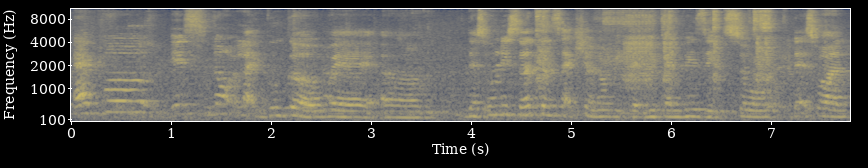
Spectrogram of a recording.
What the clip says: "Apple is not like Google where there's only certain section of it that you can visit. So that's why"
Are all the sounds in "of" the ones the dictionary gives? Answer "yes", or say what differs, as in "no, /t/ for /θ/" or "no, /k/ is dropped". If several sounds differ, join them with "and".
no, /w/ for /v/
